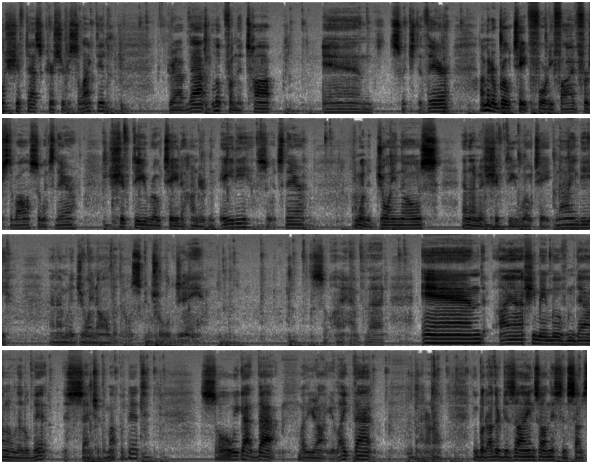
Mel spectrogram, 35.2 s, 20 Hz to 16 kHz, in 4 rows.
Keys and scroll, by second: 1.0 Tab, 1.6 alt+a, 3.0 KP_7, 7.5 r, 7.9 4, 8.1 5, 10.5-12.2 typing, 14.6 ctrl+j, 16.2 shift+d, 16.5 r, 17.1 9, 17.3 0, 19.9 ctrl+j, 21.0 alt+a, 27.8 alt+a, 32.7 ctrl+s.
